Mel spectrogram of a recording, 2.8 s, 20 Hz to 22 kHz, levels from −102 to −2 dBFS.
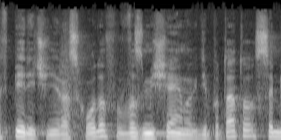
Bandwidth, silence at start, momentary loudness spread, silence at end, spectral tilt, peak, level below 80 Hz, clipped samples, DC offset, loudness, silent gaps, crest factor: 17 kHz; 0 s; 6 LU; 0 s; -5 dB/octave; -8 dBFS; -62 dBFS; under 0.1%; under 0.1%; -23 LUFS; none; 14 dB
